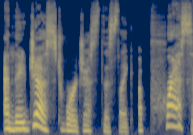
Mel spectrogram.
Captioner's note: none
